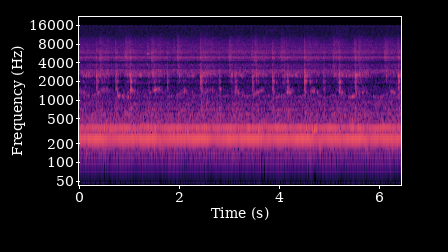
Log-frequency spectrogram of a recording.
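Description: Treadmill running under a walker: a steady motor hum with her footfalls on the belt as regular soft thuds, about two to three steps a second.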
